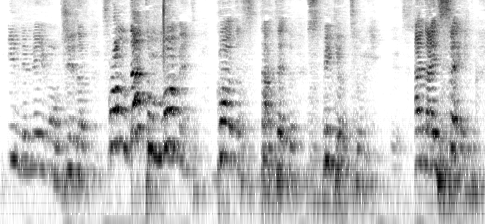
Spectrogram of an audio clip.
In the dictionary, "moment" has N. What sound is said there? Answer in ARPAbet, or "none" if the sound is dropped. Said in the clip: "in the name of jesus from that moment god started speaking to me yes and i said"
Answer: N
